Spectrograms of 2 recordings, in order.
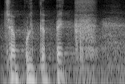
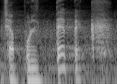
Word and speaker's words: Chapultepec: en náhuatl por ejemplo generalmente pronunciamos chapultepec y en realidad el acento tendría que ser en chapultepec como decimos popocatépetl y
